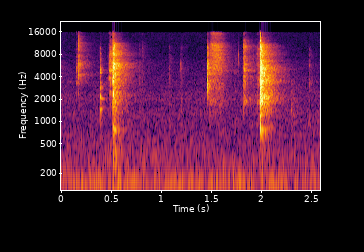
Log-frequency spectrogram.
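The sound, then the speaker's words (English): Two beer cans crack open in turn, each a sharp metallic pop followed by a brief fizzing hiss, with small clicks and rustles between them and no voices. “But are you guys ready to crack these beers open?”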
